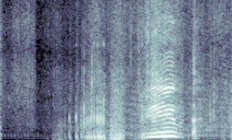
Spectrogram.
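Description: A man's loud, drawn-out vocal exclamation about a second and a half in, its pitch rising and then falling, after a brief hush and some low talk.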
